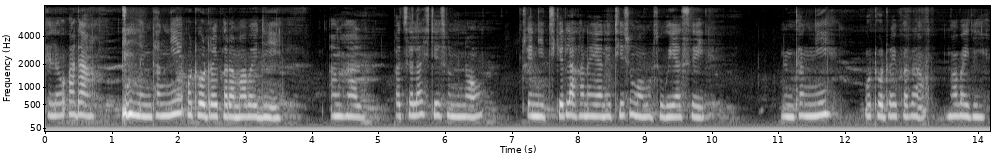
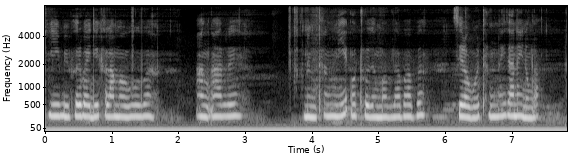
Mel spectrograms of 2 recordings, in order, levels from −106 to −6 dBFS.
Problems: low volume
